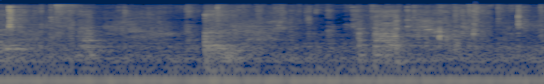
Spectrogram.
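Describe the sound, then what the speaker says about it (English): A utensil scrapes and clinks in a pan while apple pie filling is stirred, with irregular soft strokes and taps at close range. "I'm going to ease it in and then I'm going to stir"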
